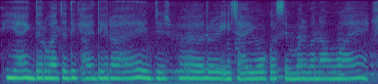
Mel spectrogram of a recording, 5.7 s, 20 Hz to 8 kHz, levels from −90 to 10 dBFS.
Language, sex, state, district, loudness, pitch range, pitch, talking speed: Hindi, female, Bihar, Darbhanga, -30 LUFS, 225-245 Hz, 235 Hz, 160 wpm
